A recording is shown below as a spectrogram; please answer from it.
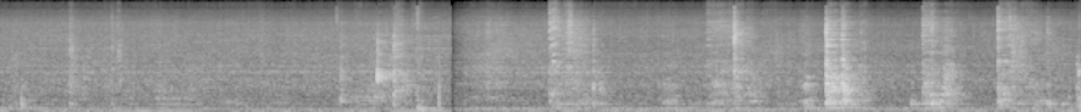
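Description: Fried rice being stirred and tossed in a hot pan, with a steady low sizzle broken by repeated scraping and clattering strokes of a spatula at an irregular rhythm, close and moderately quiet.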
